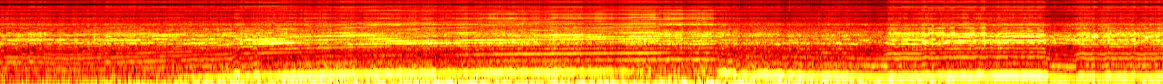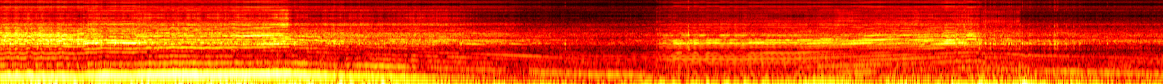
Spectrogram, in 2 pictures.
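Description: Racing kart engine heard close up from onboard the kart at speed, its note climbing for the first several seconds, dipping briefly around nine seconds in, holding high, then falling off from about eighteen seconds in, climbing again and falling near the end as the kart accelerates down straights and slows for corners. A steady low rumble of wind on the microphone runs underneath.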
